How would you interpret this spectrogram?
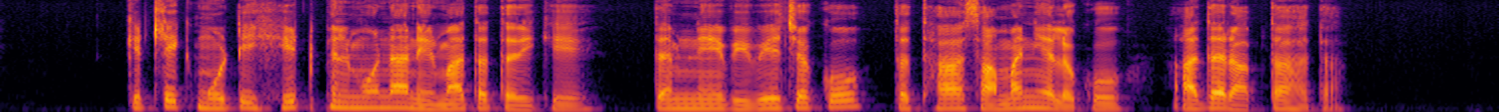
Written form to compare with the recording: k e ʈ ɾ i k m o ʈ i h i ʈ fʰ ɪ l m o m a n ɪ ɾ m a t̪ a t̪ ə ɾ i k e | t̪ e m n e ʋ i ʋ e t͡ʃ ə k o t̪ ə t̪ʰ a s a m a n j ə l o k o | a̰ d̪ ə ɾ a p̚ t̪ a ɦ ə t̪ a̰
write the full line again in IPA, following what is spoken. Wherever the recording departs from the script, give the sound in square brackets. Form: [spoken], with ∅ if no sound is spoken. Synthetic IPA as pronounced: k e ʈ [l] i k m o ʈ i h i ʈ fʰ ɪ l m o [n] a n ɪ ɾ m a t̪ a t̪ ə ɾ i k e | t̪ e m n e ʋ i ʋ e t͡ʃ ə k o t̪ ə t̪ʰ a s a m a n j ə l o k o | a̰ d̪ ə ɾ a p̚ t̪ a ɦ ə t̪ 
